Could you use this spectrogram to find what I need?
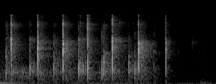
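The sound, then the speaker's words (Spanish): Faint applause from a small group, crisp hand claps landing in a quick regular rhythm that thins out and stops near the end. “un aplauso para vosotros mismos.”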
